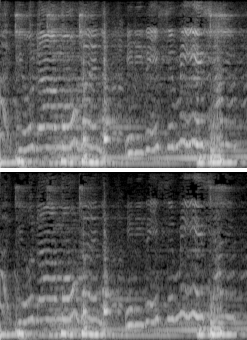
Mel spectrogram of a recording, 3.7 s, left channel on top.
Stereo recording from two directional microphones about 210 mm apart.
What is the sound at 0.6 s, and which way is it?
Music, 45° right (ahead or behind).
